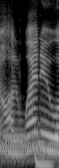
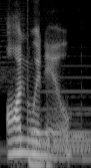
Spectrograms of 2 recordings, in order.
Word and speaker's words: Onwenu: Marcus Cannon coming in on wenu over here like or you know what I heard he says he pronounces his name onwenu I have to try and remember that's how he says it onwenu more you know um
